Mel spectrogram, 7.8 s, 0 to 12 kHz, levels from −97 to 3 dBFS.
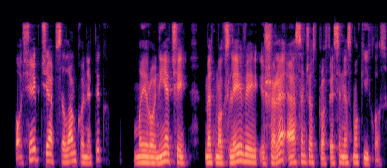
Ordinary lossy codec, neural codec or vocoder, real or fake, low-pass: AAC, 64 kbps; none; real; 7.2 kHz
